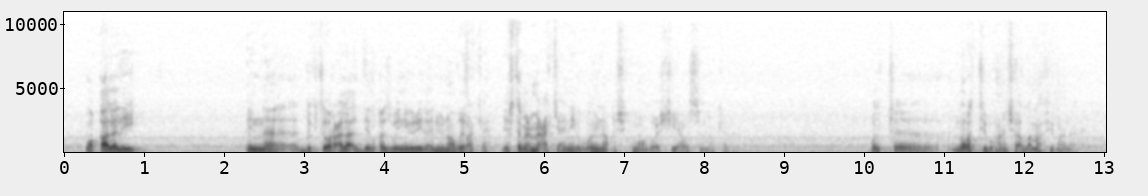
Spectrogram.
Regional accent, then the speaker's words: Kuwait; عضو مجلس أمة عندنا في الكويت

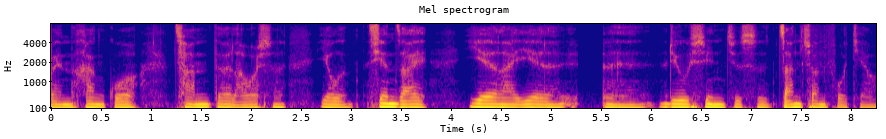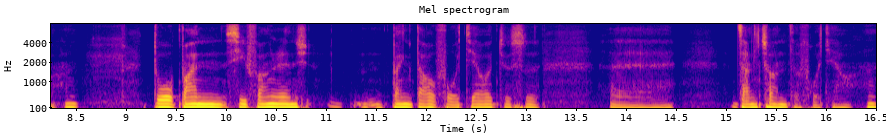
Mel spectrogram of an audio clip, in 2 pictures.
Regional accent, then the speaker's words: Czechia; Chinese is a second language; 其实我长大在捷克，捷克以前是社会主义的国家。那个时候，我们捷克人没有机会出国。

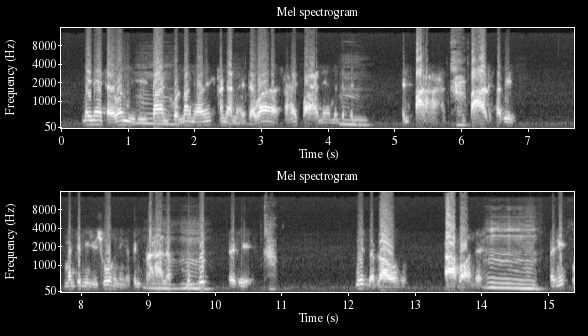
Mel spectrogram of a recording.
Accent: Central Thailand, Thailand; เพราะเราเป็นคนภาคกลางส่วนแฟนคนภาคอีสาน

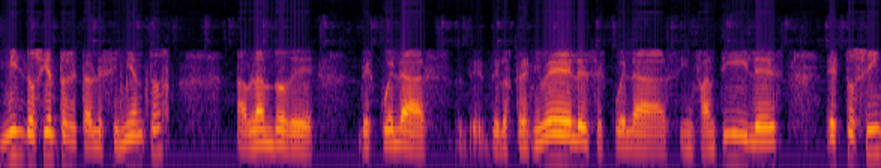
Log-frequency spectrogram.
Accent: Argentina; que somos todos lo mismo, que todos somos argentinos

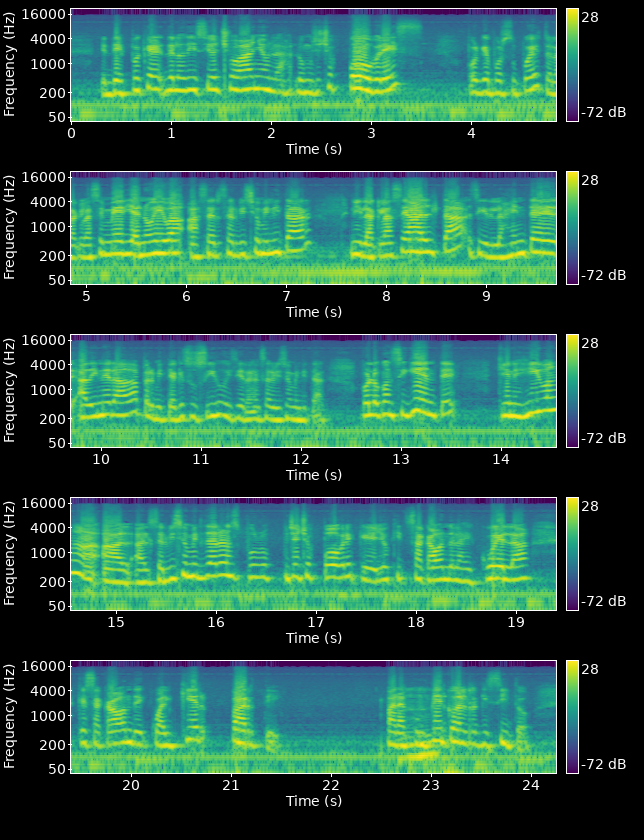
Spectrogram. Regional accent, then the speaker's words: Venezuela; Yo soy precisamente de la zona petrolera, del occidente

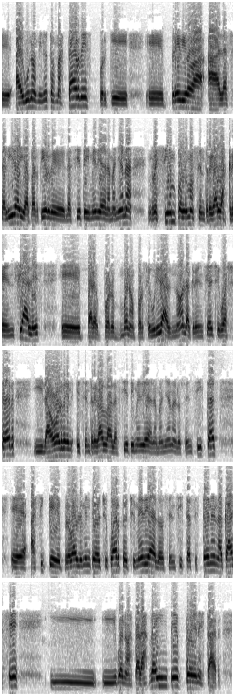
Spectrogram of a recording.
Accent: Argentina; como argentinos tenemos de saber cuántos somos, cómo estamos

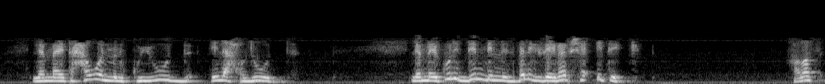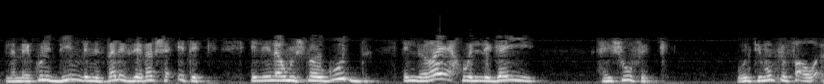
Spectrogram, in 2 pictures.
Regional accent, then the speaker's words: Mansoura, Dakahlia, Egypt; اللي هي كانت اعلى كلاس موجود عندنا في المنصوره

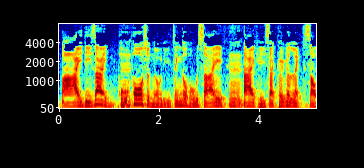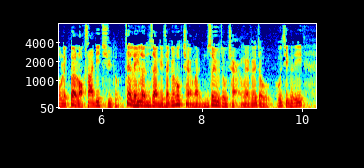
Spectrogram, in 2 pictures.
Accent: China; 就好似我哋中國人畫嗰啲卷軸呢，

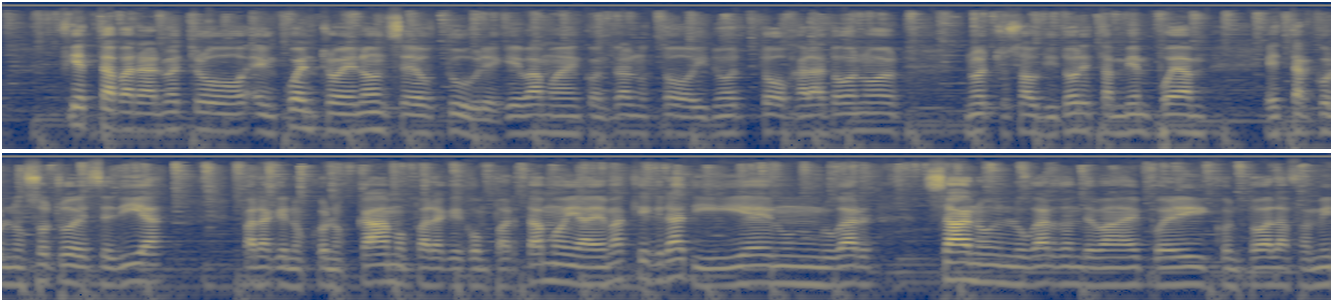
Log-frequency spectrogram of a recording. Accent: Chile; somos chilenos. Eso no se olvide nunca. Nacimos en una tierra que Alonso y Arcilla le llamó una larga angosta faja de tierra

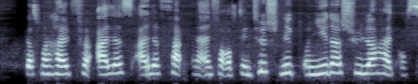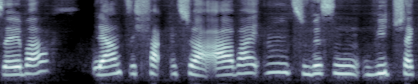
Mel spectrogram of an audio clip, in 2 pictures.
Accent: Hamburg, Germany; Und ich bin ja selber auch in Hamburg groß geworden.

